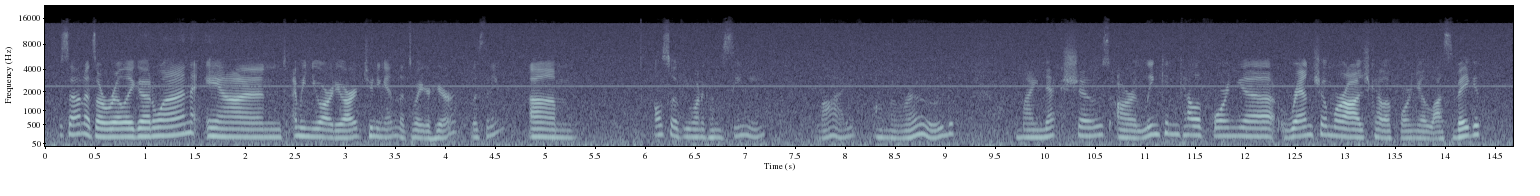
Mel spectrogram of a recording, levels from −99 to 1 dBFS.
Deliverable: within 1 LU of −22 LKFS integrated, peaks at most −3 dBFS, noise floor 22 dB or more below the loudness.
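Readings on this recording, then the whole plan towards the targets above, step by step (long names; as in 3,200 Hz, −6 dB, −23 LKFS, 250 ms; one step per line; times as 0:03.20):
interfering tone 2,400 Hz; level of the tone −46 dBFS; background noise floor −41 dBFS; target noise floor −52 dBFS; integrated loudness −29.5 LKFS; sample peak −11.5 dBFS; target loudness −22.0 LKFS
→ notch filter 2,400 Hz, Q 30
noise reduction from a noise print 11 dB
level +7.5 dB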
